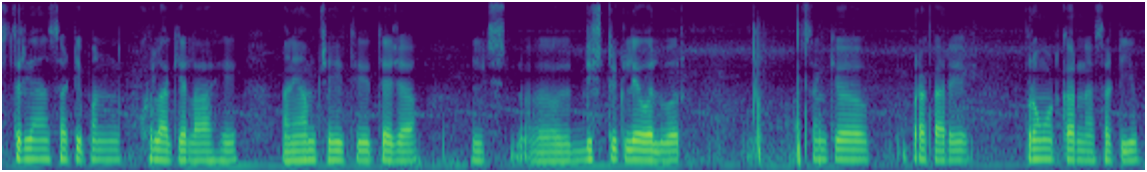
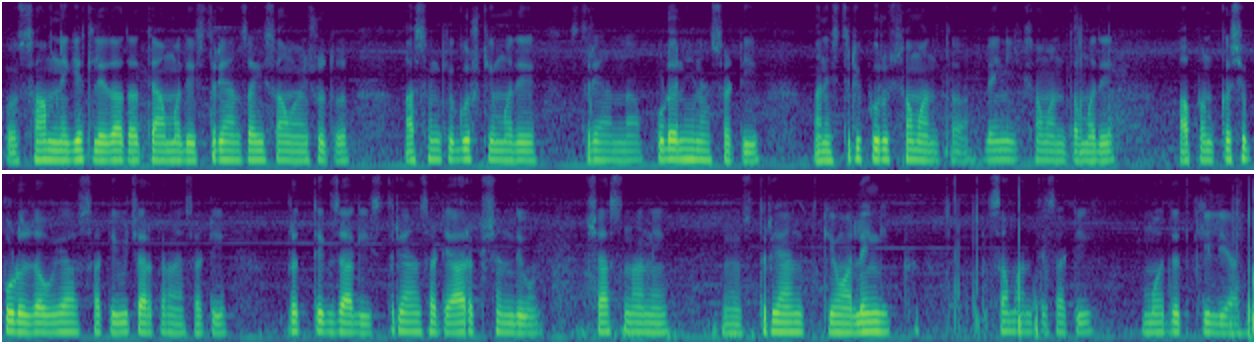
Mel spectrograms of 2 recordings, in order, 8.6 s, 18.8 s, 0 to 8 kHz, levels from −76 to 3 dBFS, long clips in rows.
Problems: none marked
